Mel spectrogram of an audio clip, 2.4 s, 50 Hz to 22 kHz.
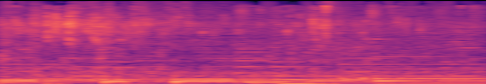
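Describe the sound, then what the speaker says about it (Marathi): A glass of water is poured into malai kofta curry, giving a continuous, even rush of running liquid throughout with no voices. "बघा आता त्याच्यामध्ये 1 ग्लास पाणी टाकते बघा."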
